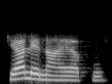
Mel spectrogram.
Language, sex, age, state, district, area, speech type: Hindi, female, 60+, Uttar Pradesh, Hardoi, rural, conversation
